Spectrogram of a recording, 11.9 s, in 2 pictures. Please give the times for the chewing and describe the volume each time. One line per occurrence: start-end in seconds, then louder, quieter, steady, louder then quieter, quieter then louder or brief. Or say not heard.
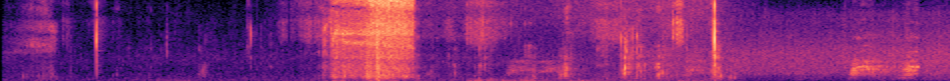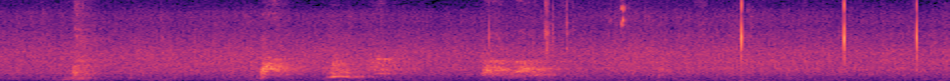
0.1-4.7 louder then quieter
8.9-11.8 brief.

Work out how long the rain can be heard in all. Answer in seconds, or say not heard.
12 s.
